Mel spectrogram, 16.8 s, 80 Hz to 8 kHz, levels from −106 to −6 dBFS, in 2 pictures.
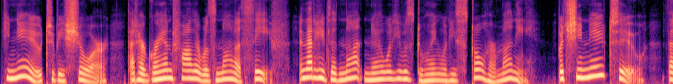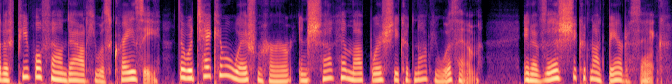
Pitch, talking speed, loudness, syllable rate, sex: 200 Hz, 235 wpm, -20 LUFS, 5.0 syllables/s, female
